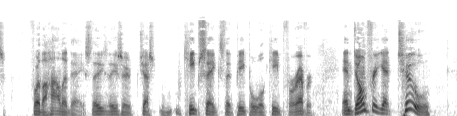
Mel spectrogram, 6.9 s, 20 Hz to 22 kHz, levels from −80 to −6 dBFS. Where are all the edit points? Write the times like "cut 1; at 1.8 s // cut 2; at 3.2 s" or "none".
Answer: none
